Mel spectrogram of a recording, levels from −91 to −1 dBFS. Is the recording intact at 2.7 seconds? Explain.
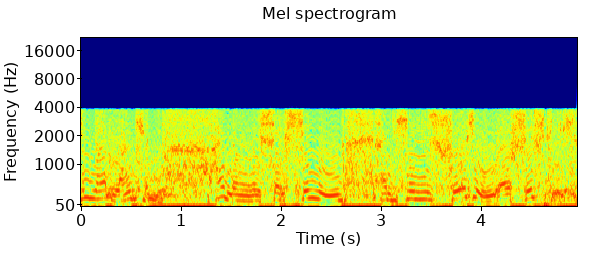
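No. At 2.7 seconds the speech suffers from companded audio read as linear, which runs through the whole clip. Its mu-law bytes are played as plain 8-bit samples without expansion. Quiet parts swing as wide as loud ones. The result is loud, buzzy distortion with heavy noise in pauses.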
